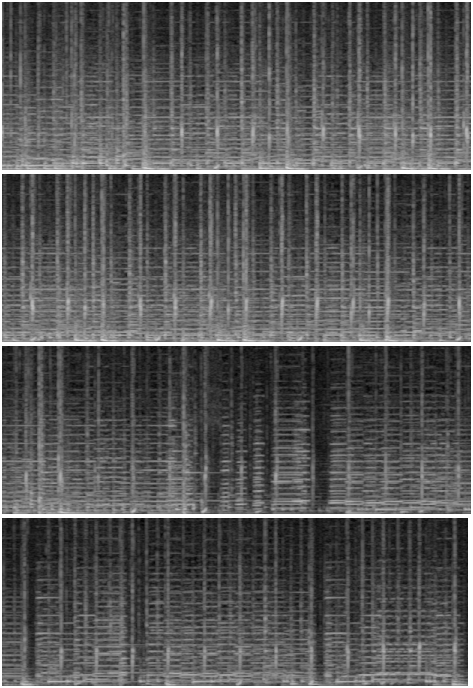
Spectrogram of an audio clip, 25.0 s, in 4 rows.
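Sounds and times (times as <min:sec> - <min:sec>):
instrumental music: 0:00.0 - 0:24.9.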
